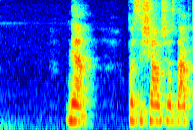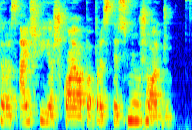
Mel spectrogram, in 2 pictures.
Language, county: Lithuanian, Kaunas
